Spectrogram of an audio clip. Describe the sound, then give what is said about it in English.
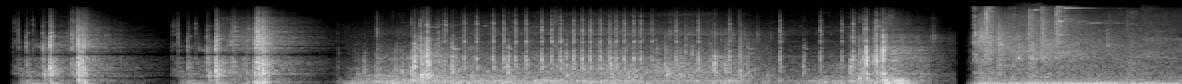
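A heavy vault door opening as a sound effect: two short mechanical whirs, a long grinding motorized run, then a dull rumbling roar to finish. “So I'm voting for C-Spot Run to be inducted into the default vault. Well, let me open it real quick.”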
